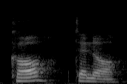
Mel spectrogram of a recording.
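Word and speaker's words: cor ténor: Tenor horn in French is a cor tenor. Cor tenor. Yeah, it's kind of good because it rhymes.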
